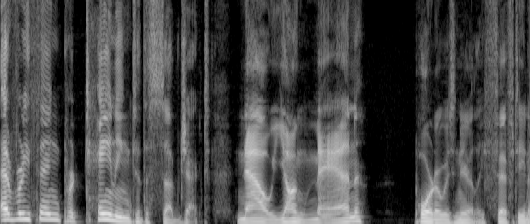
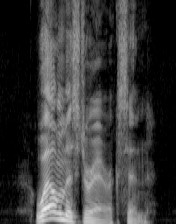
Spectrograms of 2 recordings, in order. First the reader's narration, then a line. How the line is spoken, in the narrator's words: calmly responded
